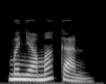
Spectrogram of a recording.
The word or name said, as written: menyamakan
